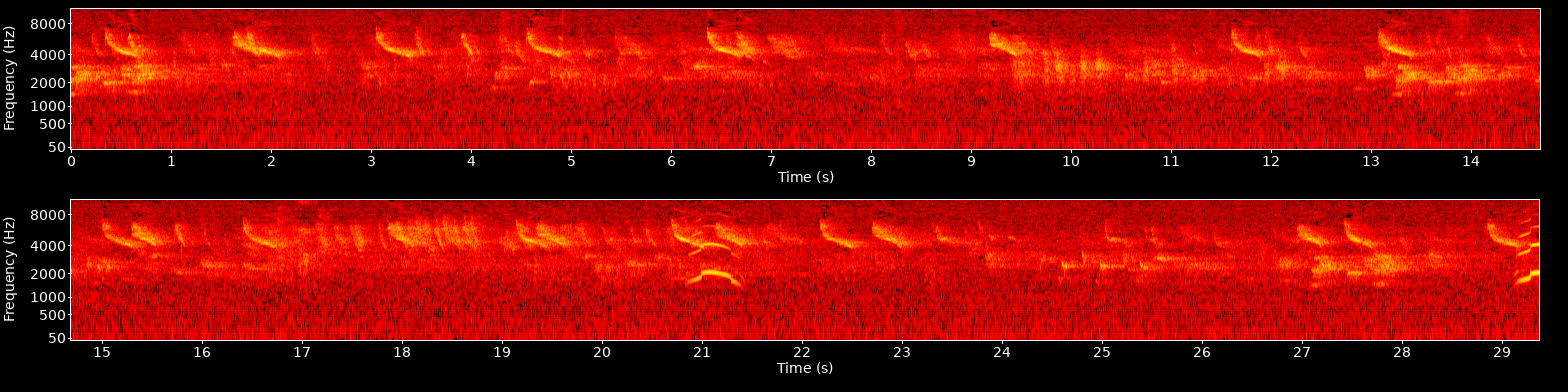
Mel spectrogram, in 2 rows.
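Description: Small birds chirping over steady background noise: short, high notes sliding downward, repeating every second or so. A louder, looping call comes about 21 seconds in and again at the very end.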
